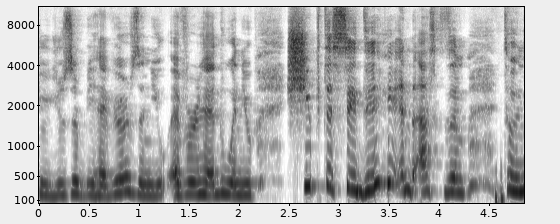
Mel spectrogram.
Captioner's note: laughs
